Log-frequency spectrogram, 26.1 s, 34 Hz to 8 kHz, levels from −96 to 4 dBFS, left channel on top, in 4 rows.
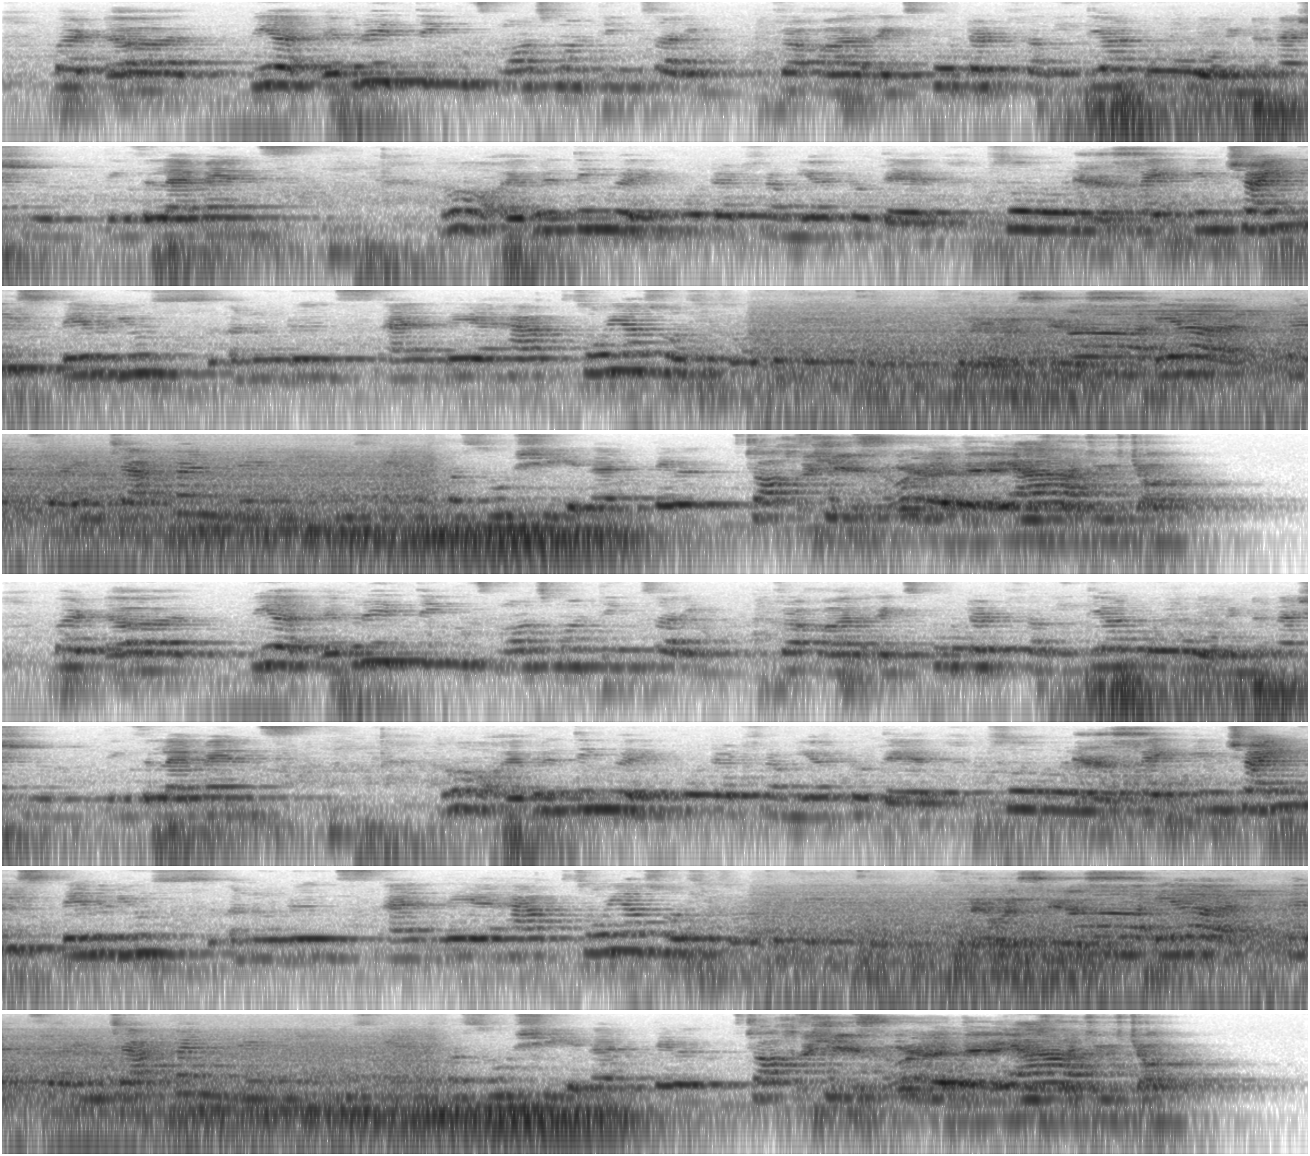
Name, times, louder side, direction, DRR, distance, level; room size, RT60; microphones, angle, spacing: voice 1, 0.3-0.9 1.3-3.6 3.9-6.8 7.1-7.8 8.7-11.3 11.6-18.0 18.4-25.1, left 1 dB, 10° left, -5 dB, 0.8 m, -22 dB
voice 2, 11.9-12.3 16.5-16.6 17.3-18.9 23.6-25.4, right 2 dB, 35° right, -2 dB, 2.6 m, -24 dB
sound 1, 16.8-21.8, left 1 dB, 55° left, 2.2 m, -31 dB
13.5 x 5.4 x 2.5 m, 0.92 s
head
